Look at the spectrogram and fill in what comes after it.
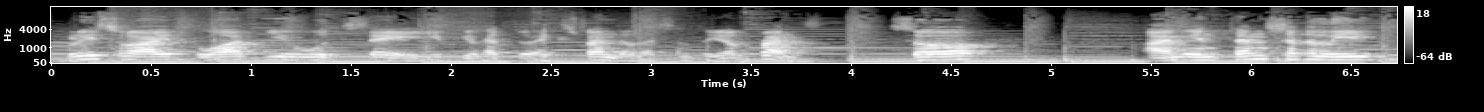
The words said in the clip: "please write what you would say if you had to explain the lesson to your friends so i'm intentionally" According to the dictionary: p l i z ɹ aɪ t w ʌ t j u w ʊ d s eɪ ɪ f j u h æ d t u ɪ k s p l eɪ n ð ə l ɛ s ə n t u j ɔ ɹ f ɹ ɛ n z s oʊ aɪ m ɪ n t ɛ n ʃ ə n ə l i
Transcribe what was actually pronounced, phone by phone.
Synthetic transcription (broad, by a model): p l i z ɹ aɪ t w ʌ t j u w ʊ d s eɪ ɪ f j u h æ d t u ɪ k s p eɪ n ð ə l ɛ s ə n t u j ɔ ɹ f ɹ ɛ n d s oʊ aɪ m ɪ n t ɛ n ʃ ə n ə l i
